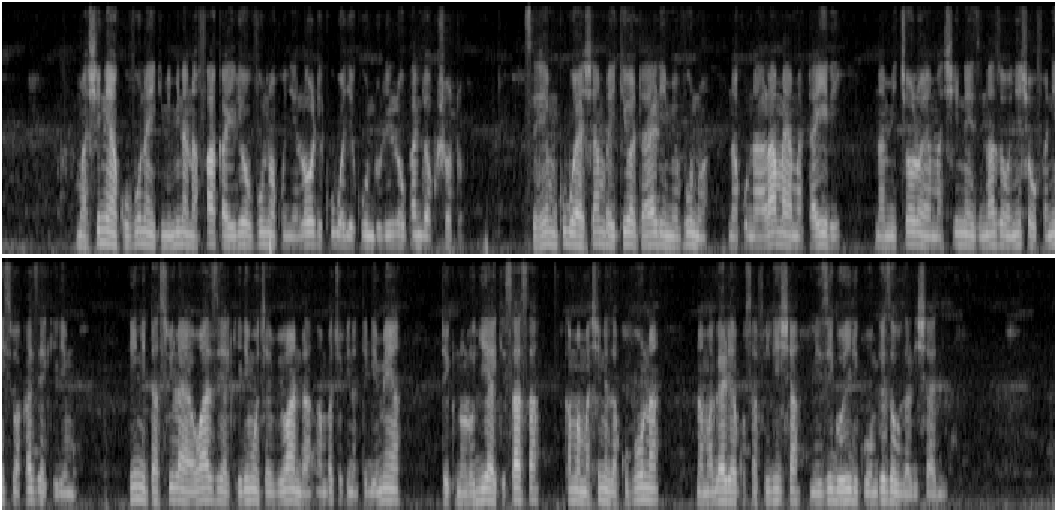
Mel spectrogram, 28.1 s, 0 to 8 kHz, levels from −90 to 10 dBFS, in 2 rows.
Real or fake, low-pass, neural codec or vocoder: real; 7.2 kHz; none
